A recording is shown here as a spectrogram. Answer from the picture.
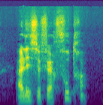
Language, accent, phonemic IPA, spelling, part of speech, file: French, France, /a.le s(ə) fɛʁ futʁ/, aller se faire foutre, verb, LL-Q150 (fra)-aller se faire foutre.wav
- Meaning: to go fuck oneself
